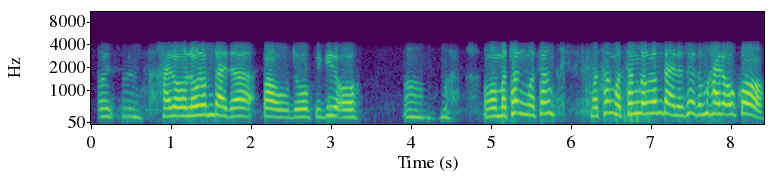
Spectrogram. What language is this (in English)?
Manipuri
